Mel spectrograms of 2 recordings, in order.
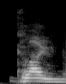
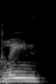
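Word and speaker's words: Gleann: Alt. Glown. Rhymes with clown. Clown. Like clown with a G. Clown with a G. Or glown, yeah. Like a gangster clown. Not glean.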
